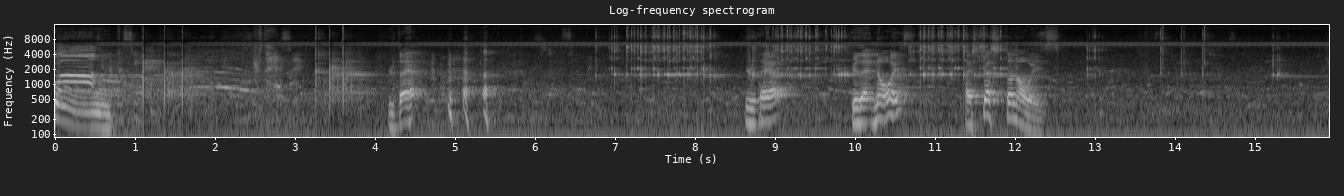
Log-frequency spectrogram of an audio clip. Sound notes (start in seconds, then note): 1.0 clapping hands loudly; 2.5 whispering; 3.2 clapping hands loudly; 4.6 laughter; 6.7 shakes rattle by each ear of boy; 10.0 continues to shake rattle; 13.6 snaping fingers by boy's ears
